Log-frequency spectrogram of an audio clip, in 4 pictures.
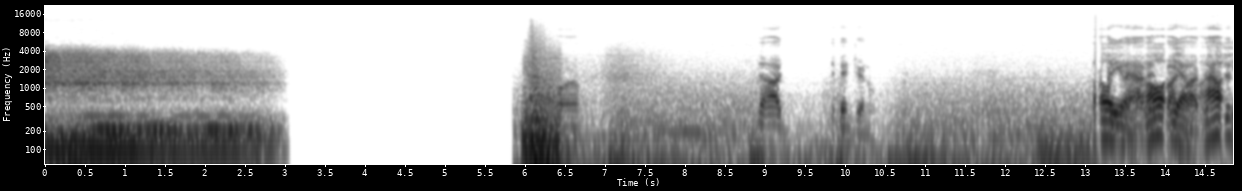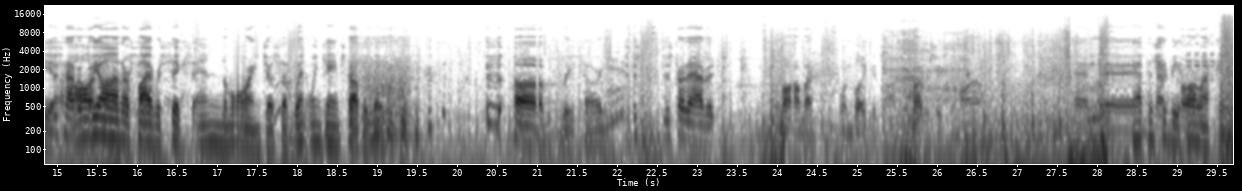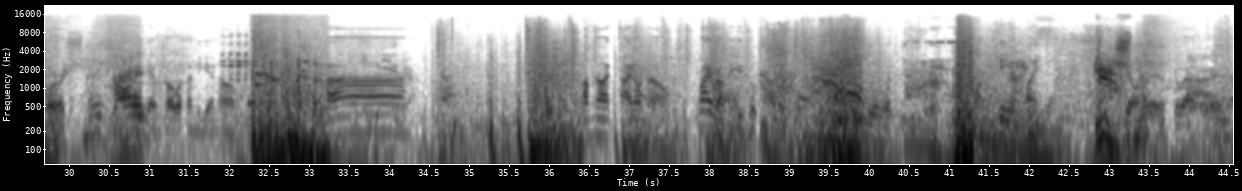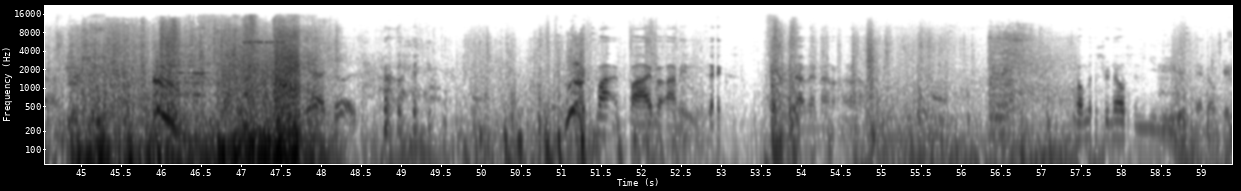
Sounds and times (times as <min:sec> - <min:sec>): Speech: 0:13.2 - 0:19.4, 0:24.0 - 0:26.6, 0:27.7 - 0:32.3, 0:36.4 - 0:45.0, 0:51.1 - 0:53.0, 0:53.7 - 0:54.9, 0:57.4 - 0:59.3.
